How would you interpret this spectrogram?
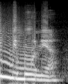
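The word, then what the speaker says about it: pneumonia: जैसे कि निमोनिया। ऐसा कोई रूल नहीं है कि एन अगर आया तो पी साइलेंट ही होना चाहिए।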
